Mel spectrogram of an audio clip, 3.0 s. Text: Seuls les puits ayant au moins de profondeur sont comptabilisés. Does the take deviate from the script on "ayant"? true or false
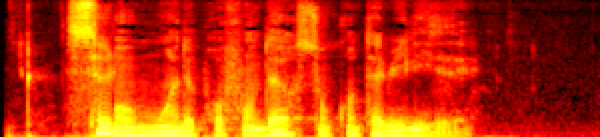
true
